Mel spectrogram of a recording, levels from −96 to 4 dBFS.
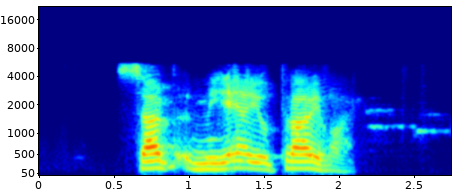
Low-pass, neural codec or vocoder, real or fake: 5.4 kHz; codec, 16 kHz, 1 kbps, X-Codec, HuBERT features, trained on general audio; fake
